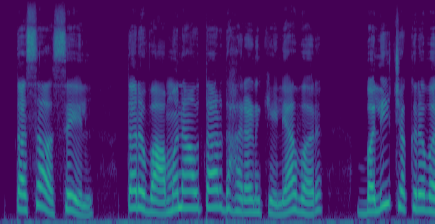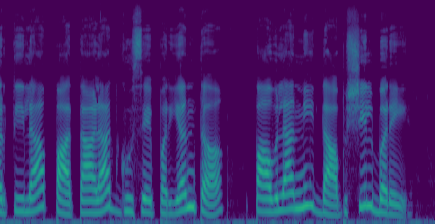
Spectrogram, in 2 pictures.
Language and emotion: Marathi, neutral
